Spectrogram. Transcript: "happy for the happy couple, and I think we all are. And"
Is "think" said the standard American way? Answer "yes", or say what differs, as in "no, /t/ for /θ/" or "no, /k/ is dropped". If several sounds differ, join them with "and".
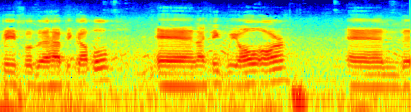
yes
